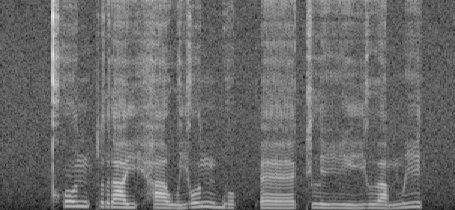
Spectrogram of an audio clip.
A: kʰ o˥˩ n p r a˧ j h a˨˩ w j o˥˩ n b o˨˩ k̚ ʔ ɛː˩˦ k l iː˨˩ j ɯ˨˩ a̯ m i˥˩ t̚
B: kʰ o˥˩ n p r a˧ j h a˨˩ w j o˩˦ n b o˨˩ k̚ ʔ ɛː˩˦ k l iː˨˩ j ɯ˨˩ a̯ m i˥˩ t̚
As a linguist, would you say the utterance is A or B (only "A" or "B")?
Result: A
